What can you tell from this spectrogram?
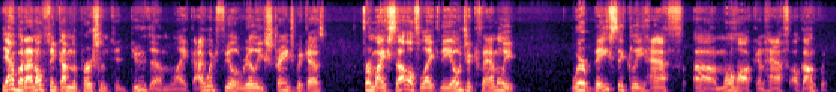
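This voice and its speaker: This is a man talking in an easygoing, casual way over a video call. His pitch sits in a middle range and he often laughs as he explains things. He has the unhurried manner of a guest chatting with a friendly host. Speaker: artist and apparel designer, guest.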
